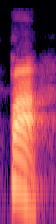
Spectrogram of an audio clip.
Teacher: সা যখন বলবেন, এই যে জিহ্বাটা দাঁতের হালকা আগে লাগবে। সা, সা জবর না সা।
